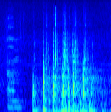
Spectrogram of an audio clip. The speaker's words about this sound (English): If you don't mind, I'm going to knock on the door and just see if there's anyone here today.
